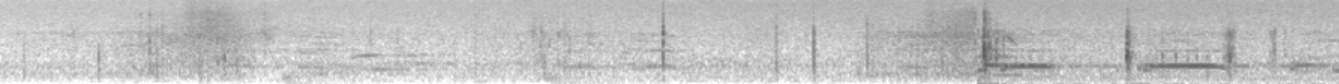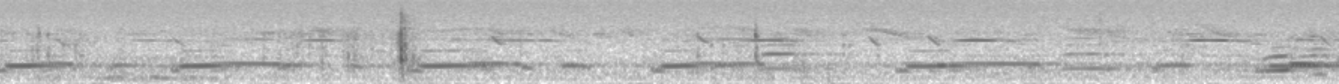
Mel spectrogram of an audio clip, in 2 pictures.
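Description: Jackdaws call during a spring crow hunt in open country: short, sharp calls scattered across the stretch, some fairly close and others farther off, over a quiet background.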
